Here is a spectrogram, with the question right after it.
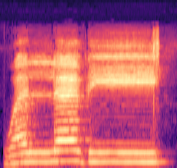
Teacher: no need to make وَالَّذِي too long. It shouldn't be longer than, a couple of beats.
